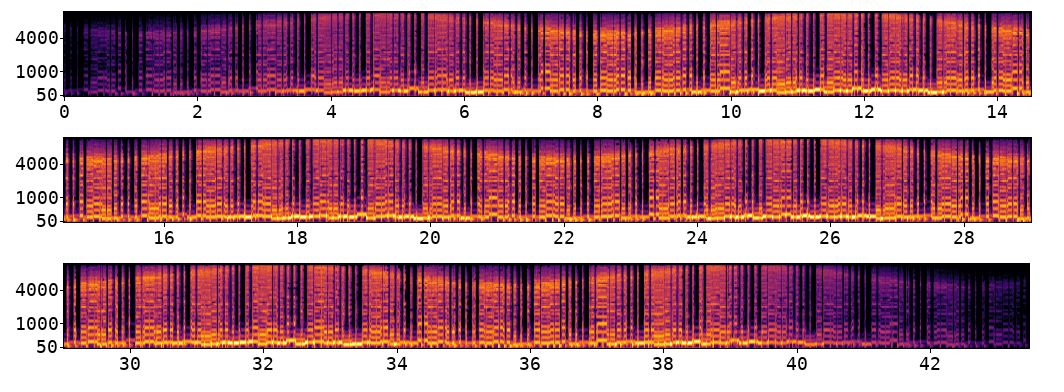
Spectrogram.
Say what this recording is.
Choppy musical sequence of a couple VCOs through filter being modulated by pulse LFO with varying pulse-width.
